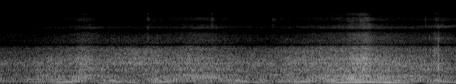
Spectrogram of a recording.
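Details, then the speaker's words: 2014 Citroen C4 Picasso 1.6 diesel that wouldn't start without priming after running out of fuel; with new filter head fitted, fires promptly and settles into even quiet idle with a light rev blip. "runs fine now well I I don't know if it runs fine but it's starting fine"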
